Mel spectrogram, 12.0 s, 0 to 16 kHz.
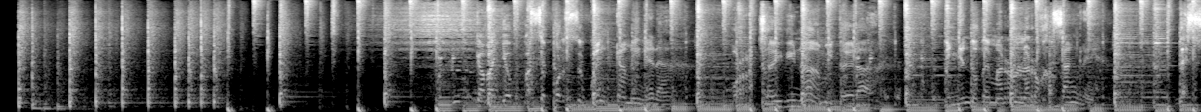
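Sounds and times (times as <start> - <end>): drum kit beat: 0.2 - 12.0.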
